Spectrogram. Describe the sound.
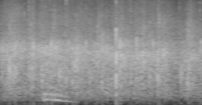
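Steady applause from an audience fills the moment, a dense wash of many hands clapping at once, with a brief voice sliding briefly underneath near the start.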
